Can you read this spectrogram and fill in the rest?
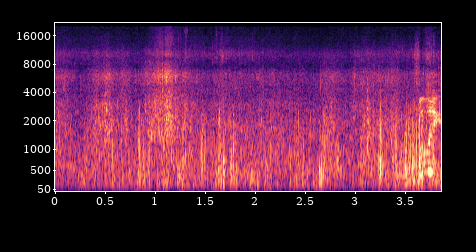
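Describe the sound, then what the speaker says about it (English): Wind from an incoming squall gusts across a small sailboat at sea, a broad rushing roar with buffeting against the microphone and faint water sounds beneath, fairly loud and constant. "look at that squall coming in"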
